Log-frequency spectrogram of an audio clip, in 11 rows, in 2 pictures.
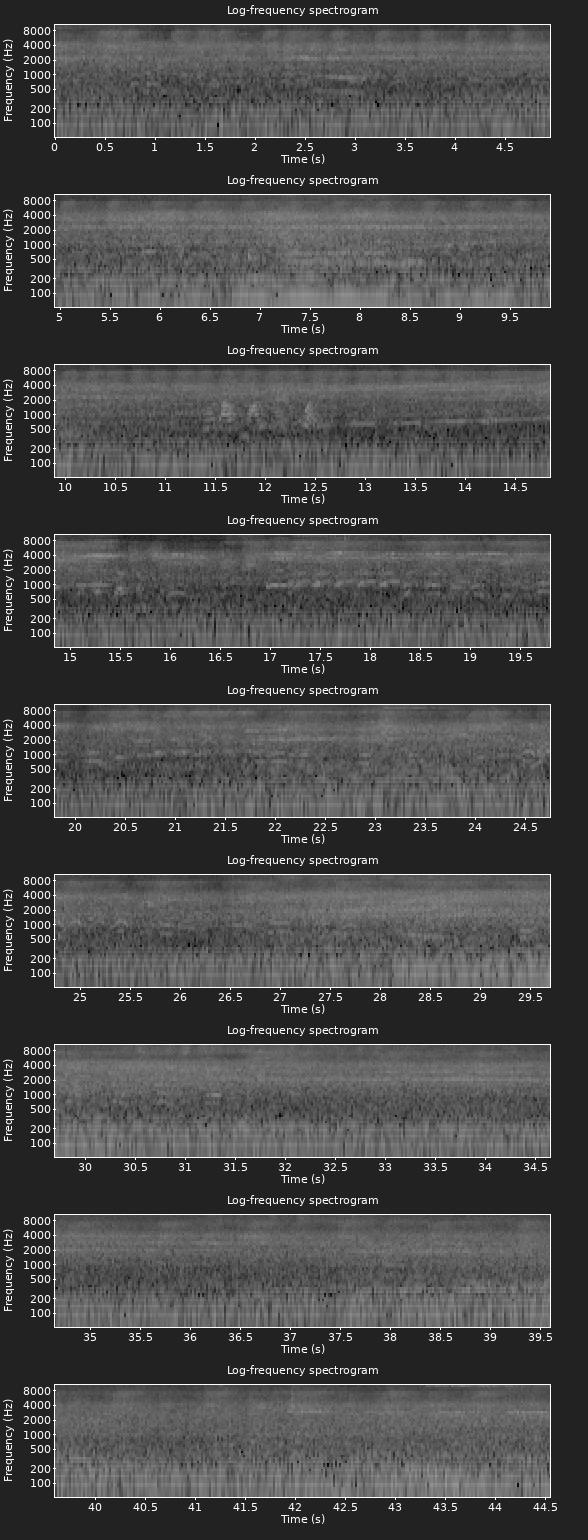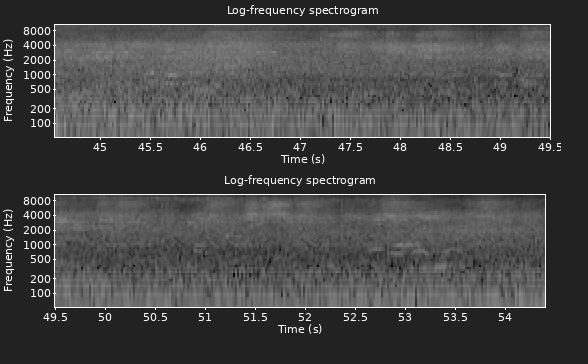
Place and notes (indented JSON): {
  "title": "赤土崎新村, Hsinchu City - Morning in the park",
  "date": "2017-09-21 06:34:00",
  "description": "Used to be a military residential area, It is now green park, Birds call, Healthy gymnastics, Binaural recordings, Sony PCM D100+ Soundman OKM II",
  "latitude": "24.80",
  "longitude": "120.99",
  "altitude": "41",
  "timezone": "Asia/Taipei"
}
